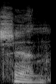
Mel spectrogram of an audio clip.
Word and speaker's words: SYN: it sync they called sy n which is pronounced sin so we'll talk about sin requests which is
